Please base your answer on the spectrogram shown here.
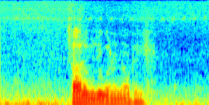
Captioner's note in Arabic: الصوت المنطوق باللغة الأجنبية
